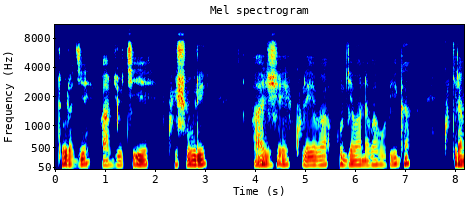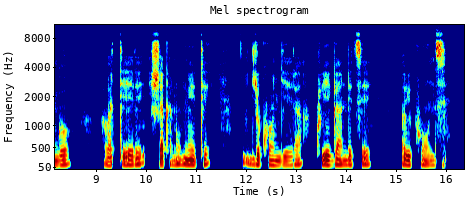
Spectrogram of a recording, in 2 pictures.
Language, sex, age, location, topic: Kinyarwanda, male, 25-35, Nyagatare, education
